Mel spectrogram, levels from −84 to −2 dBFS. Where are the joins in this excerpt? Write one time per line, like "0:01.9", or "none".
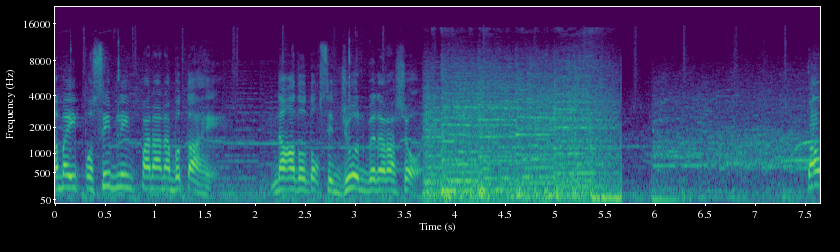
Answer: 0:04.3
